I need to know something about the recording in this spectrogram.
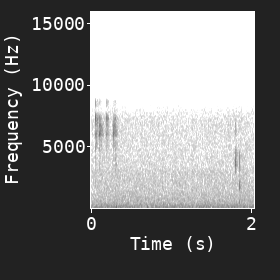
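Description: Near silence with faint computer mouse clicks: a quick cluster near the start and one more near the end.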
